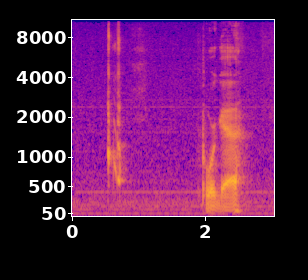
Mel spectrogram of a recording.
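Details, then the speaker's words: Two short, abrupt voiced catches, then a brief vocal sound, in a quiet room, from a 6-day-old baby boy; hiccups. "Hiccup. Oh, buddy. You got the hiccups. Oh, no."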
